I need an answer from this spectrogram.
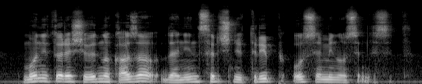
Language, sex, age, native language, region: Slovenian, male, 18-29, Slovenian, Drava region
